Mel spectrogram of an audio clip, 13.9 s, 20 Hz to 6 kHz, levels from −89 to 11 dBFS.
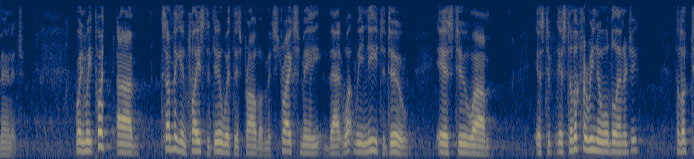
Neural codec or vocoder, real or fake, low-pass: codec, 16 kHz, 8 kbps, FunCodec, trained on LibriTTS, 25 frames a second; fake; 5.4 kHz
